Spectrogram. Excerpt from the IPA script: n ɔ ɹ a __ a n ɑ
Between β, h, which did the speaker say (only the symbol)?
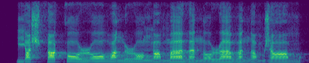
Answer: β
